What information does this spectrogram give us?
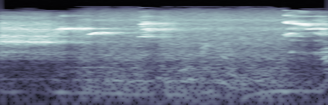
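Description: A red lory gives harsh, hissing screeches high in pitch, with short whistled notes breaking through near the start, the middle and the end.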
